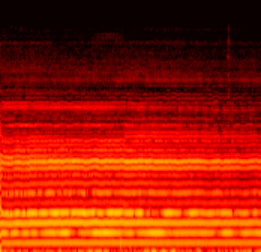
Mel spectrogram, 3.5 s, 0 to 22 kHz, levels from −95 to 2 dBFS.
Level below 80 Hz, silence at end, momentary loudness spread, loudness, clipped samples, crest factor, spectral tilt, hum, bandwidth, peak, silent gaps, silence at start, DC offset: -58 dBFS; 0 s; 4 LU; -32 LUFS; under 0.1%; 12 dB; -7 dB/octave; none; 11.5 kHz; -20 dBFS; none; 0 s; under 0.1%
